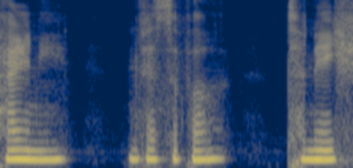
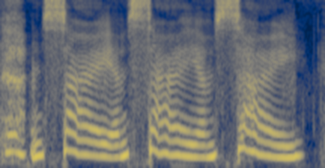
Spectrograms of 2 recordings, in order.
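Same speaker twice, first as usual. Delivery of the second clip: higher, mild pleading sorry on repeat; groveling; 5 semitones higher than usual. Acted. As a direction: beg forgiveness with each sorry. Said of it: "Grovel for forgiveness".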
